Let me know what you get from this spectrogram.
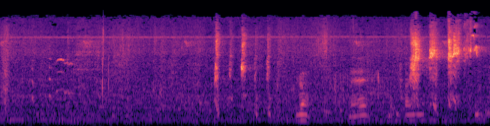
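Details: Hungry baby monkey crying and begging for its mother's milk: a few wavering, rising-then-falling tonal wails with harmonics in mid-clip, then several loud harsh bursts near the end, with faint chirps and background voices.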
